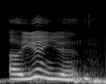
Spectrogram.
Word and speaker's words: Yun Yun: Yun Yun. Yun? Yun Yun. Yeah, you need to say it like you are dropping something on the ground, like Yun Yun.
